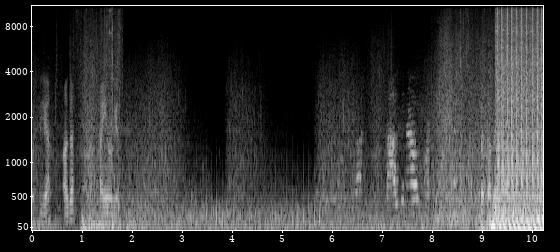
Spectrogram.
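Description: Water swishes and bubbles as a swimmer strokes underwater.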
